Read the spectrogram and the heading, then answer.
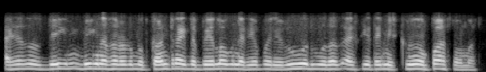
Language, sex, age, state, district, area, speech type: Kashmiri, male, 30-45, Jammu and Kashmir, Bandipora, rural, conversation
